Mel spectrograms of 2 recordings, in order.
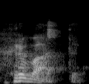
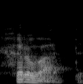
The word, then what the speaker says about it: Hrvat: On dit Hrvat. Voilà. Hrvat. Voilà. Et comme le H était difficile à prononcer, donc en fait, c'est devenu presque un K de cravate, et du coup, c'est devenu cravate.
